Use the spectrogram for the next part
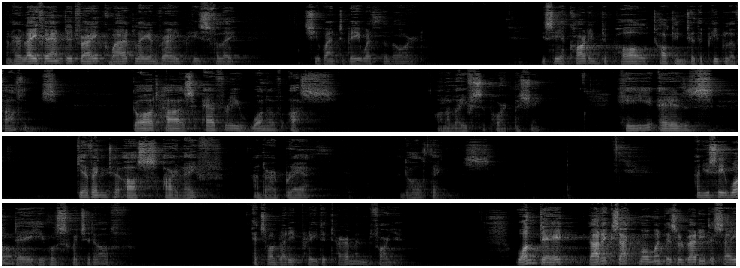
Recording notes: Sermon preached at Templepatrick Reformed Church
